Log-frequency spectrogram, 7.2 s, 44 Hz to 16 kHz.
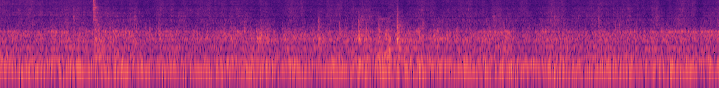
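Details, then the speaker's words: Maytag LDG312 gas dryer after replacing the gas valve ignition solenoid coils, which fixed a heater that would not stay on: steady, even drum rumble over a constant burner roar with faint ticks; heating normally. "now let's see if this heat turns on and stays on so the heat turns on right that bad boy should just stay on for a few minutes"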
